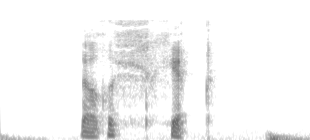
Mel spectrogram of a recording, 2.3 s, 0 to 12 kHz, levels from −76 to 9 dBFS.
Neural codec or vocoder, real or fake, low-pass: none; real; 7.2 kHz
